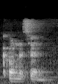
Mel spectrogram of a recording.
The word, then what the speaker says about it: Connaughton: Pat Connaughton ông ấy mình phát âm đúng không nhỉ? Ừ. Connaughton.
